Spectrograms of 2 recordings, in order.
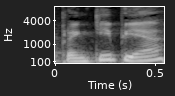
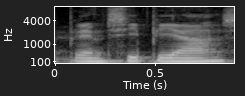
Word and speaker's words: Principia: Waarom zeg je nou Principia? Ja, dat is eh, de Latijnse uitspraak. Sorry, Principia, sorry.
